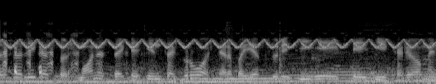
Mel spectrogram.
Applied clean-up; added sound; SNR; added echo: none; Race car, auto racing / Alarm; -2 dB; none.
